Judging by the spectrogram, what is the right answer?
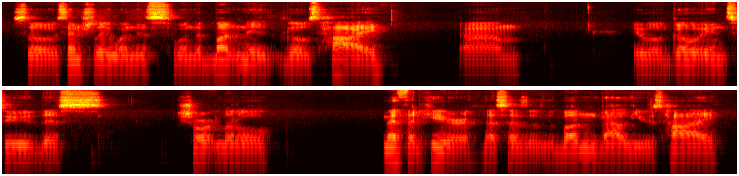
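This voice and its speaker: A young adult man, a hobbyist, walks through an informal tutorial at a desk in a small indoor room, sounding a little hesitant. His voice is fairly low, pushed and bright, with fairly even intonation and a slightly slow pace. Faint background noise and clicks can be heard.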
